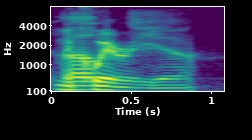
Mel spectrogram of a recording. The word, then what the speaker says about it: McQuarrie: McQuarrie, yeah.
